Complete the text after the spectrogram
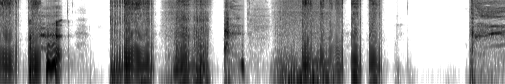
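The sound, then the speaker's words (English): Someone imitates a fart noise with the mouth, blowing a run of wet, buzzy mouth farts, several bursts of different lengths in quick succession, fairly loud, with short pauses between them. “Try to make the noise. I'm trying to nail the tone.”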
